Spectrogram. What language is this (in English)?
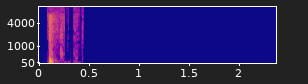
Uzbek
